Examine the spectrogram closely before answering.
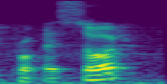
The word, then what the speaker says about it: profesor: Professor in Spanish, profesor. Stress the last syllable.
